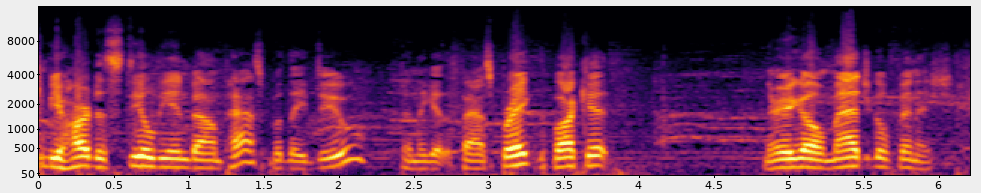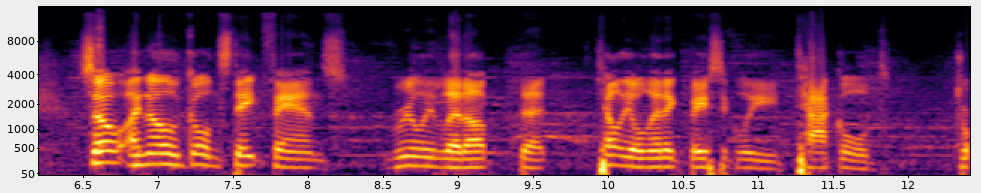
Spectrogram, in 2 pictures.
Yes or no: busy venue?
yes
